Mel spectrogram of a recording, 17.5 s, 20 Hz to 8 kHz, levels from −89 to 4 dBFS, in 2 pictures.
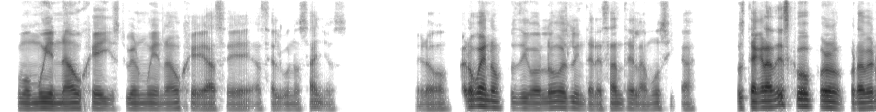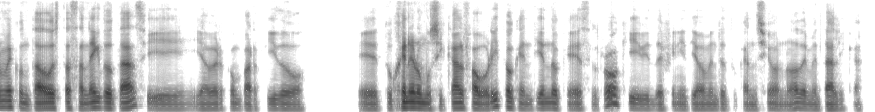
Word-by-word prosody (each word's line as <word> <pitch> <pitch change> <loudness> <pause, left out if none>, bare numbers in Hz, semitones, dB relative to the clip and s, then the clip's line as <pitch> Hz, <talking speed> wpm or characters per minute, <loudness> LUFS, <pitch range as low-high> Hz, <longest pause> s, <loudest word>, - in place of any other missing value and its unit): como 95 -1 -1
muy 100 +2 +4
en 95 -1 +1
auge, 95 0 +3
y 95 - -6
estuvieron 95 +2 -5
muy 95 0 -2
en 90 0 -8
auge 95 +1 -4
hace - - -6
hace - - -14
algunos 85 -2 -13
años. - - -11 0.6
Pero 80 -2 -9
pero - - +3
bueno, 115 -6 +6
pues 100 - -11
digo, 95 -1 +1
luego 105 +3 +2
es 105 - 0
lo 100 - -2
interesante 90 0 -4
de 90 - -1
la 80 - -7
música. 95 +3 -11 0.4
Pues, - - -4
te - - +9
agradezco 115 +4 +7
por 110 -5 +7
por - - -1
haberme 110 +4 +4
contado 95 -6 -1
estas - - -7
anécdotas, 100 +2 -1
y 85 0 -11
y 90 - -15
haber 90 +1 -9
compartido, 85 -2 -9 0.5
eh, - - -8
tu - - -14
género 105 -1 +2
musical 100 +1 -3
favorito, 115 +4 -3
que 90 - -11
entiendo 95 +2 -7
que - - -12
es - - -16
el - - -20
rock - - -3
y 90 -3 -9
definitivamente 85 0 -12
tu 75 - -40
canción, 80 -1 -12
¿no?, 95 - -7
de 95 - -6
Metallica. 80 0 -9
95 Hz, 190 wpm, -23 LUFS, 85-100 Hz, 0.6 s, te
